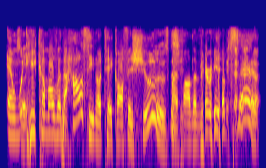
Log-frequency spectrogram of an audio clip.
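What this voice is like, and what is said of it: Deliberately bad put-on Korean accent. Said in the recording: “Was that your Korean accent there ... That was my horrific Korean accent.”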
